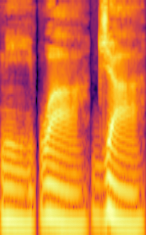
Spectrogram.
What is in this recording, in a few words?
"niwaja", concat syllables; Affixing experiment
